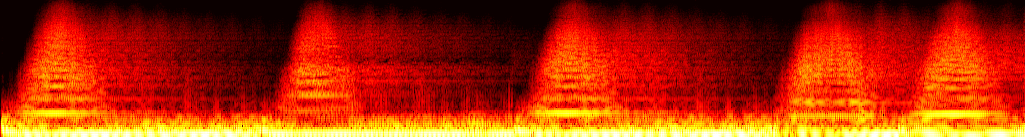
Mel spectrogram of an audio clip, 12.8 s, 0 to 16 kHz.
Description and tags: Hypo-DistBass-150bpm
Distorted biting bassline loop.
At your own risk :)
breakbeat, boom, loop, dubstep, effect, bass, break, dnb, electro, low, 150bpm, distorted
